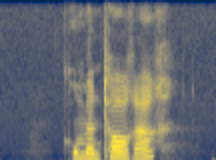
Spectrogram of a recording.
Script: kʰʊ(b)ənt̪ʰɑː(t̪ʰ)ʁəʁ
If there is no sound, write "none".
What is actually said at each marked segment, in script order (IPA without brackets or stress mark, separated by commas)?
m, none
